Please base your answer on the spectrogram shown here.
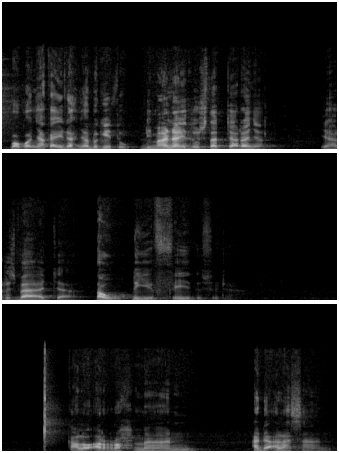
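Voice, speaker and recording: A man teaching Quran Arabic grammar in a lecture, animated, asking his listeners rhetorical questions and reciting verses slowly. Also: fairly low pitch.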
